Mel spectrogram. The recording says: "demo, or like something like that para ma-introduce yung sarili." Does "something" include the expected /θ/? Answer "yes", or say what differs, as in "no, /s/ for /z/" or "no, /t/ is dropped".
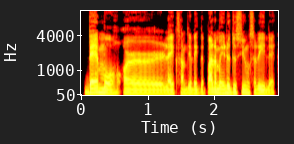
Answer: no, /t/ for /θ/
